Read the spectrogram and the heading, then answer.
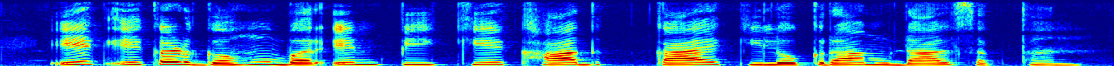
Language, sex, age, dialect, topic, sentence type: Chhattisgarhi, female, 18-24, Northern/Bhandar, agriculture, question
